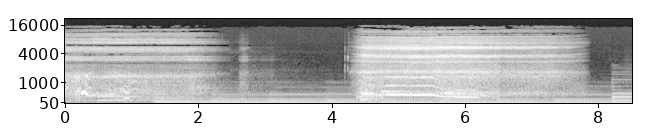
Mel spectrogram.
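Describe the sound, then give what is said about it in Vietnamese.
Heavy, raspy breath forcing all the air out of the lungs, hoarse, deep and drawn out, with a low steady hum underneath. “Cái này là cái tiếng người ta thở. Mà thở giống như là hả, đẩy hết trơn cái khí trong phổi ra thở một lần vậy đó. Trong cái tiếng đó nó có hơi khàn khàn, nó hơi đục đục mà nó nặng nặng nha.”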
